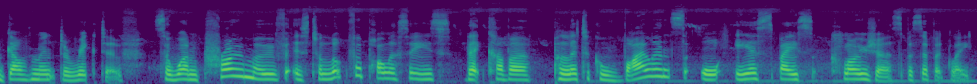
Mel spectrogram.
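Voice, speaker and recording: A woman with a New Zealand accent walks viewers through travel news in a brisk, wry, plainspoken way. Her voice sits on the higher side. The recording is dry and close, with no room sound. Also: darkish tone, no room sound. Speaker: travel video host. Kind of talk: scripted explainer.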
